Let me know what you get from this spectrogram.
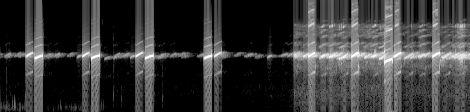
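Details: Single high, sharp upslurred peeps from a spring peeper (Pseudacris crucifer) repeat about once a second in early April, then a dense, loud, overlapping chorus of many peepers swells in, calling loudly from dense vegetation to attract mates.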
